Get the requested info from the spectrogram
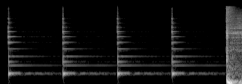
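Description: Four evenly spaced cowbell strikes, about two a second, each ringing briefly: a count-in opening the background music.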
